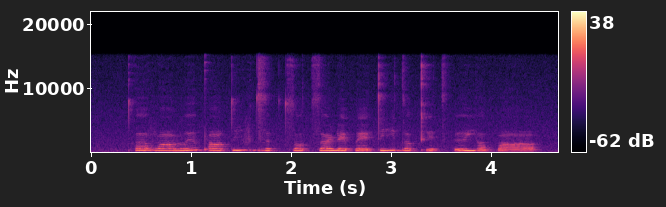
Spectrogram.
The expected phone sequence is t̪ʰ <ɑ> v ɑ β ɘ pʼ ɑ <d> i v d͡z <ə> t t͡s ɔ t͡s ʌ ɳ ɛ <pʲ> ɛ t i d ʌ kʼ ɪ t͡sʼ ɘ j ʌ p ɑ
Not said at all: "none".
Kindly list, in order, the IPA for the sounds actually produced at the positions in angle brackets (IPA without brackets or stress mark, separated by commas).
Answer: ʌ, t̪, ə, p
